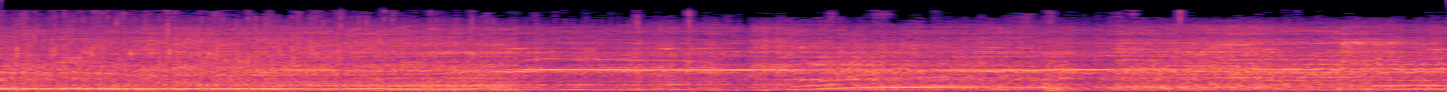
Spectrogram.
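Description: Live rock band's amplified instruments holding a sustained, droning chord through a festival PA, with a rising pitch slide about six seconds in.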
